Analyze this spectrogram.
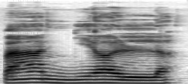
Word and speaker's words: bagnole: GN gives you a ñ sound, very nasal. Bagnole.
